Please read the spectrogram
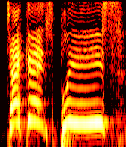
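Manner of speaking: high, loud bark of a ticket inspector; crabbit ticket inspector shout. Acted. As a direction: call it down the carriage like a crabbit conductor. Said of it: "a wee crabbit woman comes ben shouting".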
